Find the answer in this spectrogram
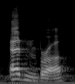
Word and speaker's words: Edinburgh: in Belgium that it's it help me either Edinborough so I am saying it right okay good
